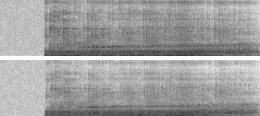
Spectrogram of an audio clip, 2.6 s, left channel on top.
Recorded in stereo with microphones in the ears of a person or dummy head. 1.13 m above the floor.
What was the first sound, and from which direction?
A zipper, 65° left (ahead or behind).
